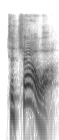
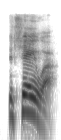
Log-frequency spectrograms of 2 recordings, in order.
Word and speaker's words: Chichewa: the process translated into chachawa you know tell me how i pronounce it again lee chichewa so you almost got it i almost had it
